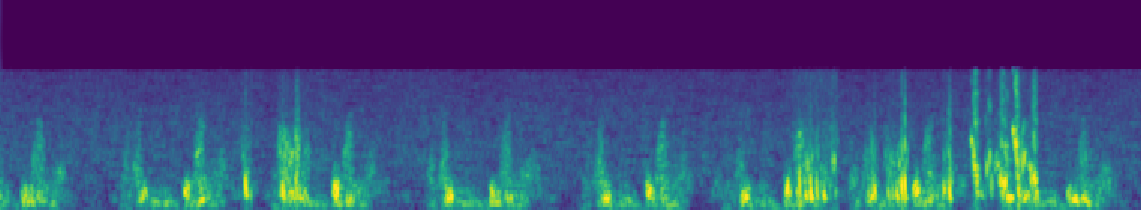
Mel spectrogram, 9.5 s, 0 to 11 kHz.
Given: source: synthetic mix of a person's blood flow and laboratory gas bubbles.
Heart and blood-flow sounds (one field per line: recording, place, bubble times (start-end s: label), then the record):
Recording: Doppler ultrasound of blood flow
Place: precordium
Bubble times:
0.00-0.02 s: bubbles
2.00-2.10 s: bubbles
2.30-2.59 s: bubbles
6.60-6.99 s: bubbles
7.24-7.33 s: bubbles
7.36-7.58 s: bubbles
7.83-7.94 s: bubbles
8.07-8.66 s: bubbles
From the record:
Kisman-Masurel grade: 233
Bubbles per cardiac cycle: several, 3 to 8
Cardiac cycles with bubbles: 50 to 99%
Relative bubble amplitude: loud (0.450 to 0.775)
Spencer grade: 3 (all of the cardiac periods contain showers or single bubble signals, but not dominating or overriding the cardiac motion signals)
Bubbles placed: only in the low amplitude regions of the cardiac cycle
